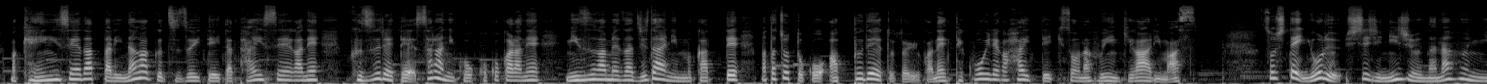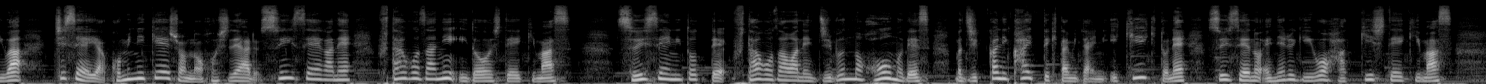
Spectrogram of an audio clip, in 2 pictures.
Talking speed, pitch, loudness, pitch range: 365 characters per minute, 200 Hz, -24 LUFS, 160-245 Hz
